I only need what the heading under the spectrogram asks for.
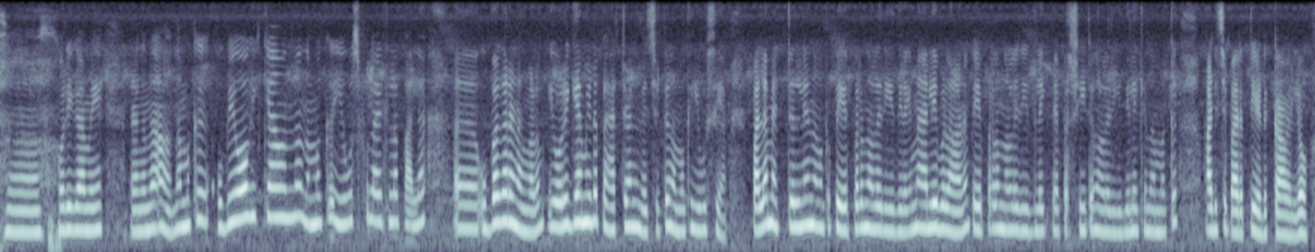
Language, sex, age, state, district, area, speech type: Malayalam, female, 18-30, Kerala, Alappuzha, rural, spontaneous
